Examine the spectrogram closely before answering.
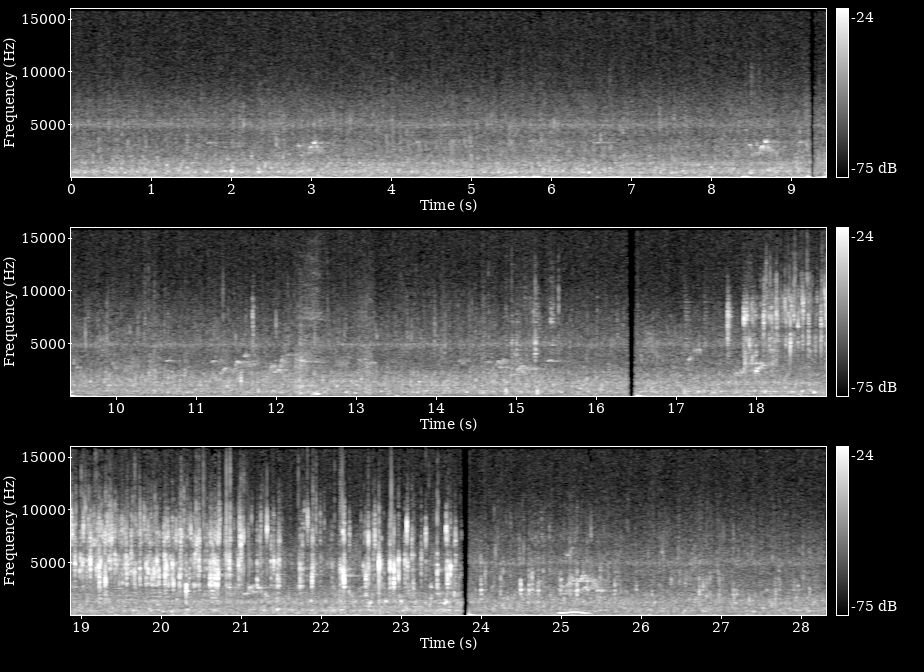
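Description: Shallow rocky stream trickling steadily, with a few seconds of dense crackling past the middle.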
